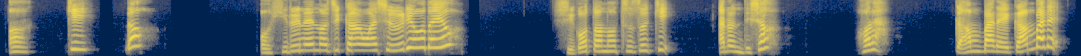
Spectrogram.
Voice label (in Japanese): ハイテンション, ハイテンションな女の子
